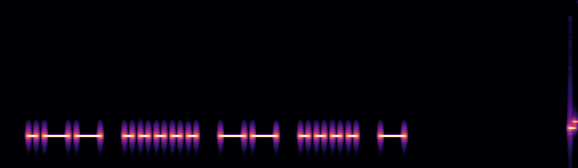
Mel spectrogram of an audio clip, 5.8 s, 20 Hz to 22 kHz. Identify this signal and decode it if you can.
Morse code, heard as a keyed tone, about 15 wpm, 700 Hz. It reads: W5MHT
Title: USA Callsign DE Callsign - 5 Characters - 15wpm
